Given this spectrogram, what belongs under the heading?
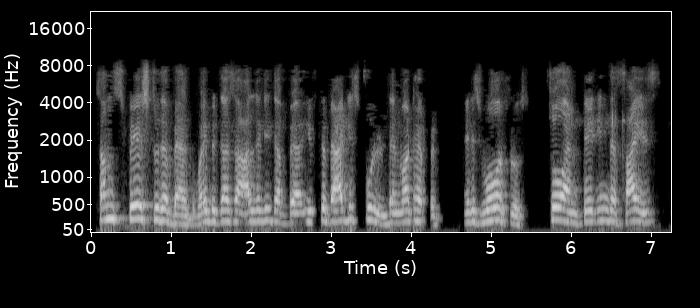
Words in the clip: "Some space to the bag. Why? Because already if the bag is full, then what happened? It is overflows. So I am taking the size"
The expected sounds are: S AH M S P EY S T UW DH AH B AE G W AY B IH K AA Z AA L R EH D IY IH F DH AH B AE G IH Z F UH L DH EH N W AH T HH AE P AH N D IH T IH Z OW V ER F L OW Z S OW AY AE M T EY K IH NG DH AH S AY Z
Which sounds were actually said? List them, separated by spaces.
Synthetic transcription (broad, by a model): S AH M S P EY S T UW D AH B AE G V AY B IH K AA Z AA L R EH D IY IH F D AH B AE G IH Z F UH L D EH N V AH T HH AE P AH N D IH T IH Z OW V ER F L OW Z S OW AY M T EY K IH NG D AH S AY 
